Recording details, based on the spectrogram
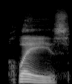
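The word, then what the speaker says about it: Claeys: definitely make cherry still it is Clays so but Clay is spelled c l a e y lemon drops Cherry they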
